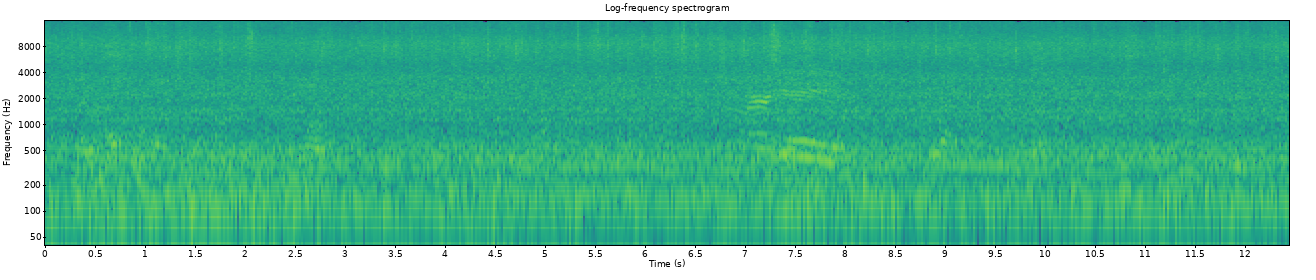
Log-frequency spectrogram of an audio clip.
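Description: Steady background hiss with faint, indistinct voices; a voice stands out briefly around the middle.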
